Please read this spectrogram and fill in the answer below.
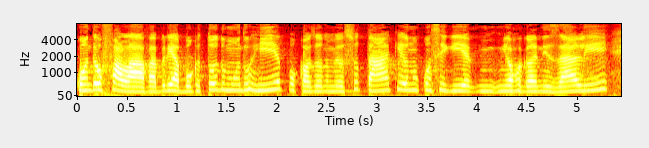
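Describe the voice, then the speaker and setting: Speaking at a very fast pace with a northeastern Brazilian accent, a woman has a high pitch and a bright, sharp tone. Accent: northeastern Brazilian, noticeable. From Brazilian Northeast. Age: 50s. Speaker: spiritist lecturer. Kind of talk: lecture. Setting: spiritist center hall. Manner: animated storytelling.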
